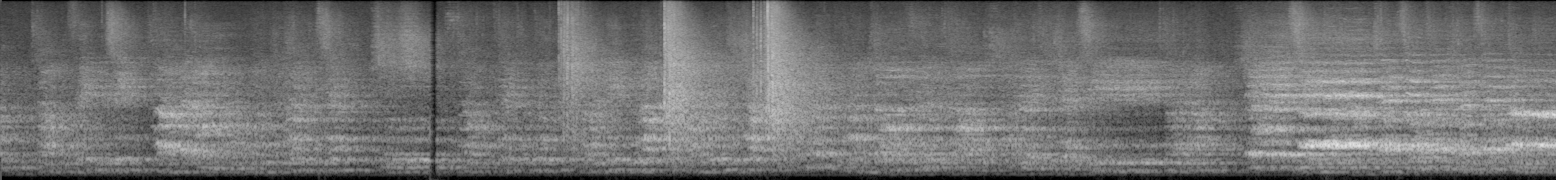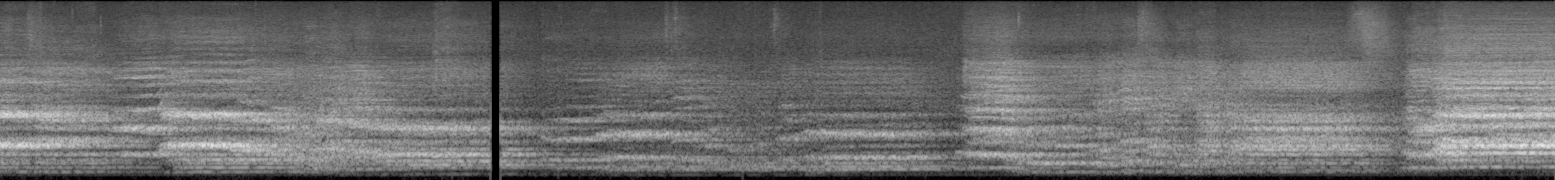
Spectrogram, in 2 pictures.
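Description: Large mixed choir singing, with the phrases growing louder about twelve seconds in and swelling again near the end.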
